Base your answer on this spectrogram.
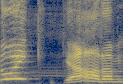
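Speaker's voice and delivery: voice breaks and cracks on the word. Streamer finds the weak villager his scout was looking for; voice cracking. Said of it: "My voice cracked like I'm a teenager".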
